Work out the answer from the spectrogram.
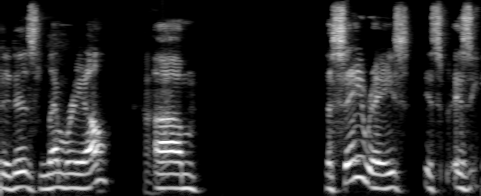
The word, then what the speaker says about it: Seres: is lemreal um the say raise is is you pronounce it as if it was spelled s-a-y hyphen r-a-y-s say race but it's s-e-r-e-s and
